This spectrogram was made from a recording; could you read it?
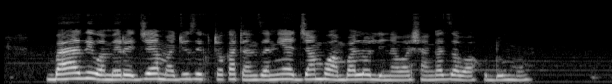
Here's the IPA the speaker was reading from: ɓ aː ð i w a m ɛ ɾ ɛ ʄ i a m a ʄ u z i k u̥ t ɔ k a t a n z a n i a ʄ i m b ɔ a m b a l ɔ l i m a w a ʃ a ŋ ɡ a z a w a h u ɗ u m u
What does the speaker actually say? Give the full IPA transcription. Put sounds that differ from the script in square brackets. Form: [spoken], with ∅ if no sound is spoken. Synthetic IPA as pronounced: ɓ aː ð i w a m ɛ ɾ ɛ ʄ [ɛ] a m a ʄ u z i k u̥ t ɔ k a t a n z a n i a ʄ [a] m b ɔ a m b a l ɔ l i [n] a w a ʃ a ŋ ɡ a z a w a h u ɗ u m u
